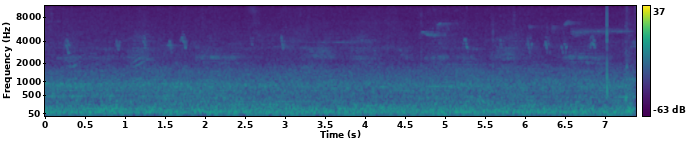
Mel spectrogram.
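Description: Birds calling in short, scattered chirps over a steady low rumble.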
